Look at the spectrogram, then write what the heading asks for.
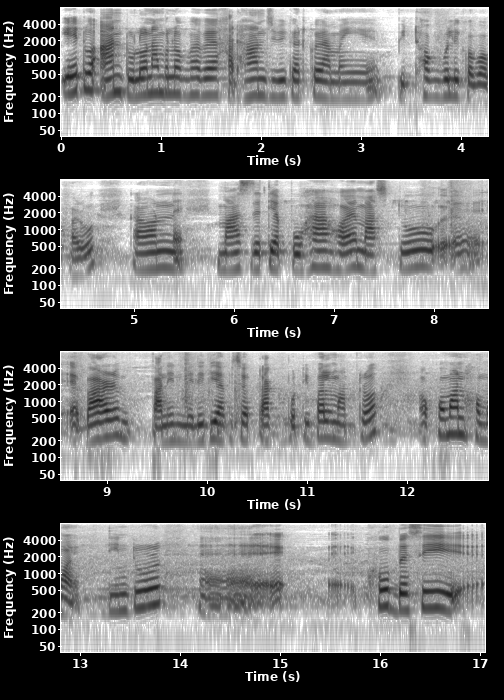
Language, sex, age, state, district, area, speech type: Assamese, female, 45-60, Assam, Lakhimpur, rural, spontaneous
